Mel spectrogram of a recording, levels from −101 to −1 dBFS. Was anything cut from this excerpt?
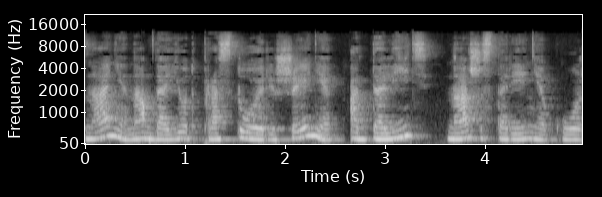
yes; 1 cut; at 2.6 s

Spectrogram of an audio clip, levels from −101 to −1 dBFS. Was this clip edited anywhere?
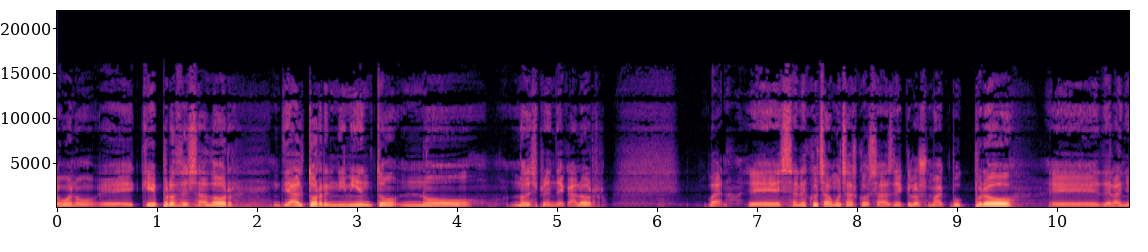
no; 0 cuts

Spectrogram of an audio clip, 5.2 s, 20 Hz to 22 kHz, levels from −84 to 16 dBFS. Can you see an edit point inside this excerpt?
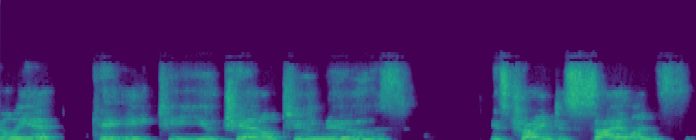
no; 0 cuts

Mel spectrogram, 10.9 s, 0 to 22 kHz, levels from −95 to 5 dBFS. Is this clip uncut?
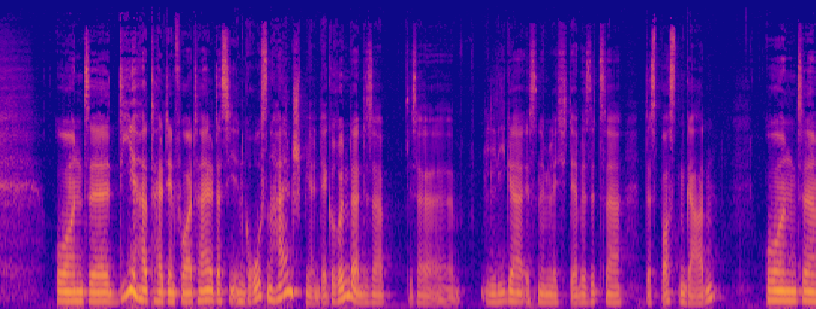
yes; 0 cuts

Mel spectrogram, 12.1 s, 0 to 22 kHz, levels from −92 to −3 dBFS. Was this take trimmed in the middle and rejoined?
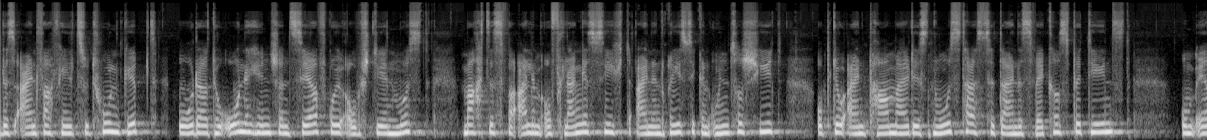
yes; 2 cuts; at 1.7 s, 8.1 s

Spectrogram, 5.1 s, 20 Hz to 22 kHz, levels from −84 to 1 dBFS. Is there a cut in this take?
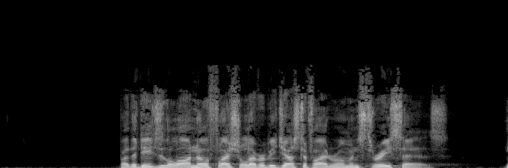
no; 0 cuts

